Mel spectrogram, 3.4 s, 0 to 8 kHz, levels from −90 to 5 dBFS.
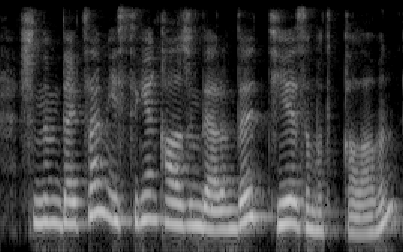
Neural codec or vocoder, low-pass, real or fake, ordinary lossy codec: none; 7.2 kHz; real; Opus, 64 kbps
